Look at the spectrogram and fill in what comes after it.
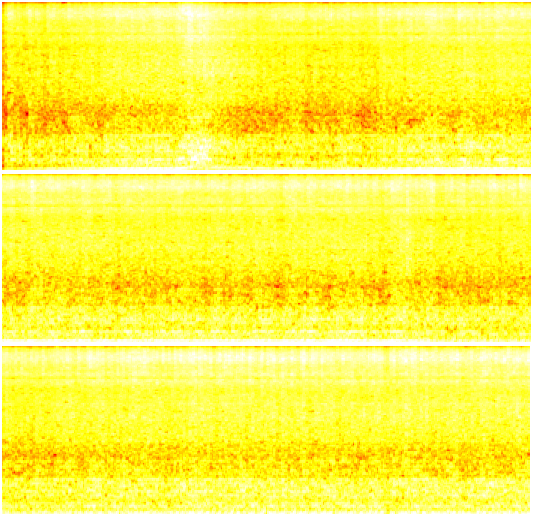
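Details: Suspected automatic transmission slipping in top gear, not confirmed: engine drones and revs up with a brief flare while the load note barely changes.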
